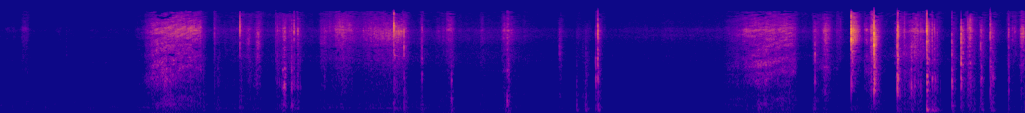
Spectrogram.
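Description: Rotary cutter blade slicing through layered cotton fabric along the edge of an acrylic ruler on a cutting mat: two strokes about six seconds apart, each under a second long. Light clicks and taps of the ruler and fabric being shifted fall between and after the cuts.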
